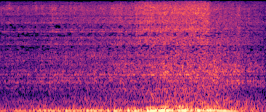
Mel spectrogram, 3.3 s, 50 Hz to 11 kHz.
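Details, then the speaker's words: 1978 Chevrolet Custom Deluxe truck, engine freed from being stuck after sitting for years, carburetor had water in bowl: low rumble with irregular stumbling pulse rising and sagging; not idling great, cause unconfirmed. Rough idle. "So the engine was originally stuck. We got that unstuck. We managed to get it to start and run. It's not idling great,"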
